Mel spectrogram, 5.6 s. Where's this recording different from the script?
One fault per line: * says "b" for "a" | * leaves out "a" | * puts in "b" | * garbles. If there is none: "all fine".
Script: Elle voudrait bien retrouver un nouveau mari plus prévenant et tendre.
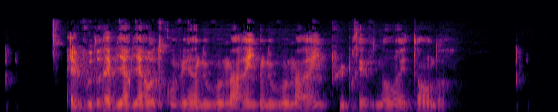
* puts in "bien"
* puts in "nouveau mari"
